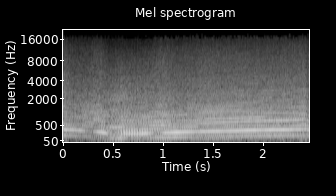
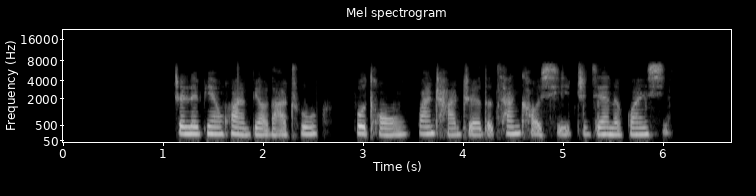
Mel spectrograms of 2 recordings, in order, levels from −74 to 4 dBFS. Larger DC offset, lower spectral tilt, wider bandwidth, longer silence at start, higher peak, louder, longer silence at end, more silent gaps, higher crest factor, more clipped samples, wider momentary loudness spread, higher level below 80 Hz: neither; about the same, -5 dB/octave vs -4.5 dB/octave; first, 18.5 kHz vs 7.6 kHz; second, 0 s vs 1.1 s; about the same, -6 dBFS vs -8 dBFS; first, -17 LUFS vs -25 LUFS; second, 0 s vs 0.6 s; second, none vs 2.72-2.90 s, 3.50-3.54 s; second, 12 dB vs 18 dB; neither; about the same, 4 LU vs 5 LU; first, -44 dBFS vs -68 dBFS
